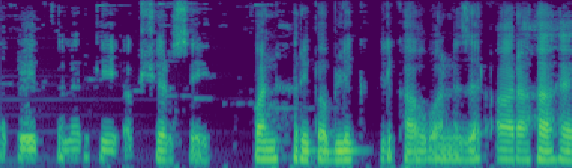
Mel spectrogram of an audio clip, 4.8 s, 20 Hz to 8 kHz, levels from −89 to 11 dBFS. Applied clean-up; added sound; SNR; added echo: classical method spectral subtraction.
